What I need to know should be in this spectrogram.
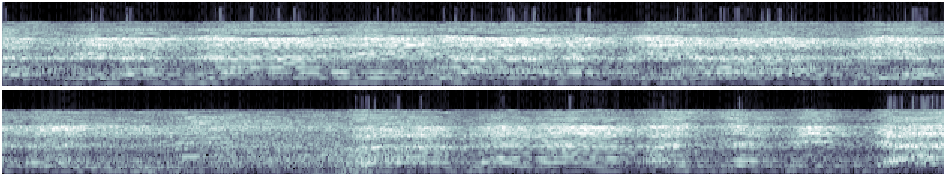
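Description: A large crowd of men chants together loudly.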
